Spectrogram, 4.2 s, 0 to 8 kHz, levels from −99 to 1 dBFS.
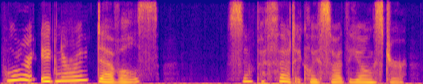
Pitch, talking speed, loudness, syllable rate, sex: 290 Hz, 100 wpm, -18 LUFS, 5.4 syllables/s, female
